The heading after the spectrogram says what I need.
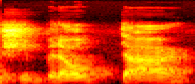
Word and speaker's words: Gibraltar: Então Gibraltar é uma oxítona e também não é uréter, é ureter, que também é uma oxítona, tá?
